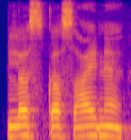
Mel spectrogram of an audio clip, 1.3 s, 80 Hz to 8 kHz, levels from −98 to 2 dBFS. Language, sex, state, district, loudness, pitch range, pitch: Hindi, male, Uttar Pradesh, Etah, -16 LUFS, 145-155 Hz, 150 Hz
